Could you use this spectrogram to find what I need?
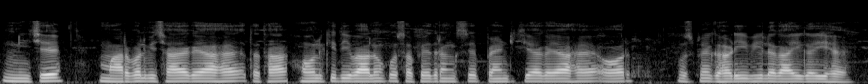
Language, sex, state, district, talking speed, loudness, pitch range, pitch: Hindi, male, Jharkhand, Deoghar, 165 wpm, -17 LUFS, 135-145 Hz, 140 Hz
